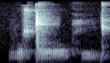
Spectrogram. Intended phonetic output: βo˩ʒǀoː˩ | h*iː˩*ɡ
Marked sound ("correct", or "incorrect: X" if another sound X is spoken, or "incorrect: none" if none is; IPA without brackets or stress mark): correct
